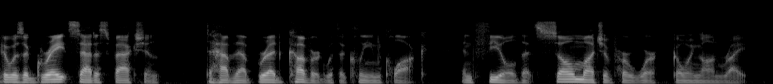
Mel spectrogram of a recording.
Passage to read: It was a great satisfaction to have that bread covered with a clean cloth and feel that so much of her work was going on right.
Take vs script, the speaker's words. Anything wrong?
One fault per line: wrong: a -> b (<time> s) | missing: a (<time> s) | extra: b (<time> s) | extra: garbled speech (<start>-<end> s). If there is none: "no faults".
wrong: cloth -> clock (3.8 s)
missing: was (6.6 s)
